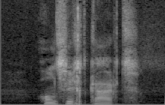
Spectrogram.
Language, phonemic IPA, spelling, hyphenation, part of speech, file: Dutch, /ˈɑn.zɪxtˌkaːrt/, ansichtkaart, an‧sicht‧kaart, noun, Nl-ansichtkaart.ogg
- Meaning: a picture postcard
